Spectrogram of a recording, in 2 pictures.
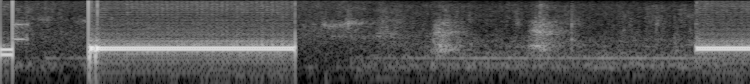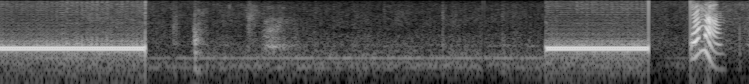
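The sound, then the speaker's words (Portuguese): Telephone line tones sound while a dropped call is transferred: three steady, evenly pitched tones, the first two about two seconds long and the last shorter, separated by long pauses with faint low sounds between them. “caiu a ligação. Só um instante. Transferência.”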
